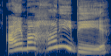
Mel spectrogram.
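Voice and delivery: high, bright-loud announcement of the answer; spring the answer like a surprise; excited reveal. Pretend. Teacher revealing the answer to children, excited and high.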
